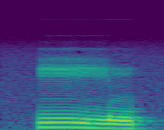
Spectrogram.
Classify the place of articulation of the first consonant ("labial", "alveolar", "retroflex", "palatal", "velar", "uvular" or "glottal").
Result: labial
